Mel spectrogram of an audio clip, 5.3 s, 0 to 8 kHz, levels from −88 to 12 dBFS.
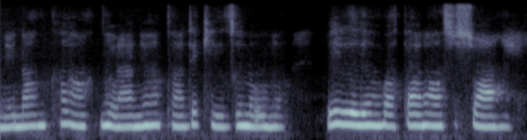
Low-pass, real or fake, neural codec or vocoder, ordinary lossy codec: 7.2 kHz; fake; codec, 16 kHz in and 24 kHz out, 0.8 kbps, FocalCodec, streaming, 65536 codes; none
